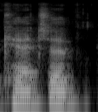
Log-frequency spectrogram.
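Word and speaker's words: k3sup: There is K3s up, or I think he typically pronounces it ketchup, by Alex Ellis, which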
